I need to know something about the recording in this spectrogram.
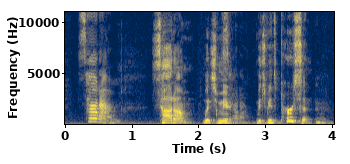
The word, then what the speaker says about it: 사람: When it's in the beginning of a character or a word, it is an S sound. Please read the first word. 사람.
